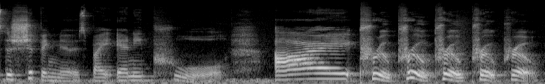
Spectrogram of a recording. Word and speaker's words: Proulx: The Shipping News by Annie Proulx. I Proulx Proulx Proulx Proulx Proulx Proulx. I looked this up and I have to remember that that's how you say it.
